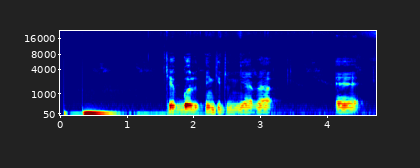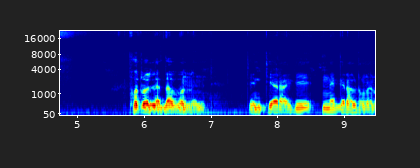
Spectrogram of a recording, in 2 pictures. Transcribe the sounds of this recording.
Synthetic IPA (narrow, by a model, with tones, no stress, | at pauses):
ke˦ɡo˦le˨ŋɡi˨tu˨mi˦a˨ɾa˦ | ɛ˦ | pʰɔ˦tɔ˨lja˨ɡava˨mɛ̰˨ntte˨nti˦a˦ɾa̰˨kɪ˦nɛ˦ɡɛ˨ɾa˦ltɔ˨ŋɛ˦n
